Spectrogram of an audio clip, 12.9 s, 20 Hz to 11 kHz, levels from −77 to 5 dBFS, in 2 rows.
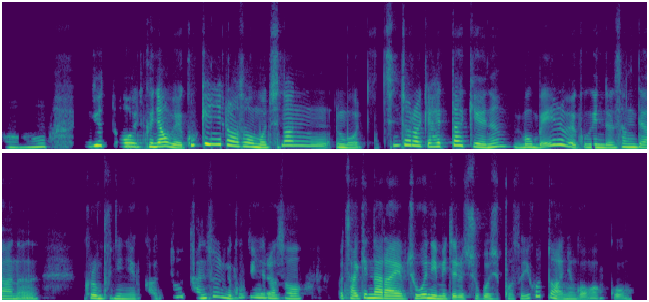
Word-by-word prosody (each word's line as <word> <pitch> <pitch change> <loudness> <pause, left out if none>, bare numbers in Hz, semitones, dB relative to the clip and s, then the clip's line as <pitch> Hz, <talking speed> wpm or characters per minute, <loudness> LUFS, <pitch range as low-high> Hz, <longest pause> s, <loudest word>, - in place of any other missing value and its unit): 아 195 - -9 0.7
이게 320 +5 +5 0.2
또 255 -1 +3
그냥 265 +3 +6
외국인이라서 340 - +4
뭐 200 -3 +5
친한 320 - -3
뭐 190 -4 0
치 - - -27
친절하게 325 -5 +1
했다기에는 260 -3 +1
뭐 205 +2 +1
매일 370 - +1
외국인을 195 - -1
상대하는 195 -6 -1 0.5
그런 210 -4 0
분이니까 170 -3 -8
또 300 +2 -10
단순히 230 +7 -3
외국인이라서 210 -6 -4 0.4
자기 195 +4 -1
나라에 200 -6 +5
좋은 215 +5 +2
이미지를 165 -4 0
주고 160 +1 -7
싶어서 160 +1 -11
이것도 250 - -4
아닌 155 -2 -4
거 - - -6
같고. 205 +2 -10
210 Hz, 360 characters per minute, -18 LUFS, 185-275 Hz, 0.7 s, 그냥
